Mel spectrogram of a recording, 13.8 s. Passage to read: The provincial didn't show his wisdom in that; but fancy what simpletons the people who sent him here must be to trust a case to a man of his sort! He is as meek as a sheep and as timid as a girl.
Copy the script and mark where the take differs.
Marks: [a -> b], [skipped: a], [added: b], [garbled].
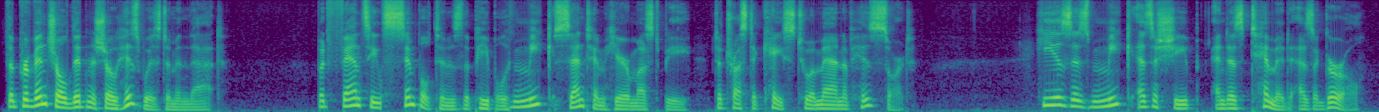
The provincial didn't show his wisdom in that; but fancy [skipped: what] simpletons the people [who -> meek] sent him here must be to trust a case to a man of his sort! He is as meek as a sheep and as timid as a girl.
